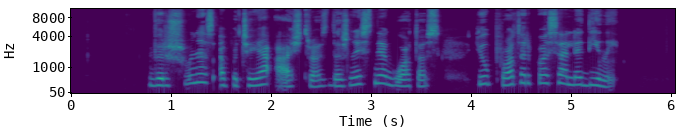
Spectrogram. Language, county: Lithuanian, Kaunas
